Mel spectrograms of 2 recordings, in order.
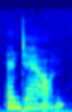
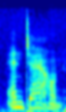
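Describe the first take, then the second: No difference in how they are said.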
